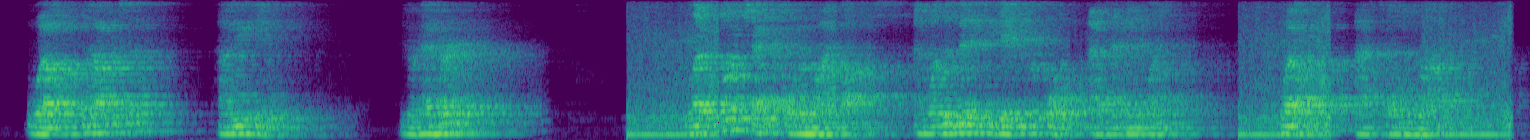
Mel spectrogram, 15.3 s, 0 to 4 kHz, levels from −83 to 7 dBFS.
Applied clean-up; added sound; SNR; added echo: neural separator model SepFormer DNS4.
